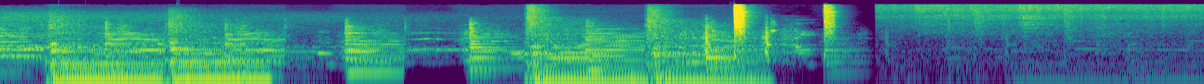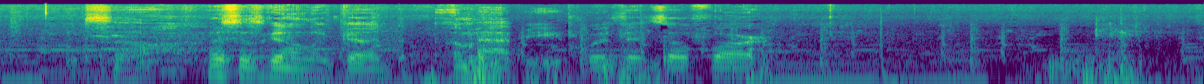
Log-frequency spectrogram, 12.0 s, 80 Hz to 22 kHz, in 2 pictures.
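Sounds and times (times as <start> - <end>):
guitar note: 0.0 - 4.4.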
